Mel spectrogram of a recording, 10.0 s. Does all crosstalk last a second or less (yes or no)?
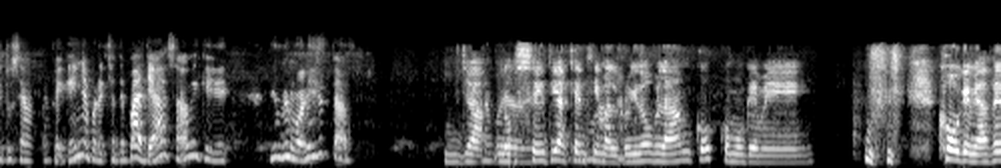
no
